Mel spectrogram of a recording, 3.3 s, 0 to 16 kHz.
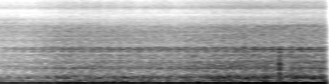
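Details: Toyota with Aisin MMT robotized gearbox after 3rd/4th gear synchronizer and gear washer replacement that cured knocking and crunching: steady, even idle with smooth low rumble and no knocks or clunks; driveline sounds healthy.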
